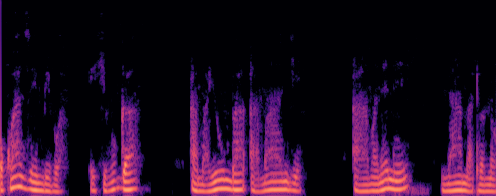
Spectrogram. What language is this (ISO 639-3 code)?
lug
